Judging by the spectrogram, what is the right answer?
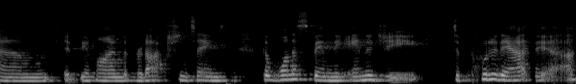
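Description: With an Australian accent, this voice has a dark, mellow tone, sounds somewhat breathy, and moves at a moderate pace with fairly even intonation. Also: woman. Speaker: community theatre founder. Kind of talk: panel discussion.

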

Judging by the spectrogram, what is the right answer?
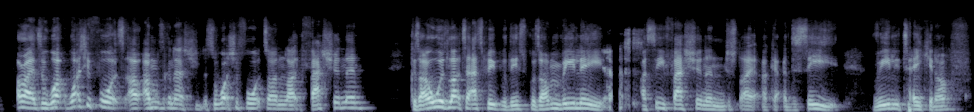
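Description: A man talks very fast with an English accent at a fairly high pitch, his intonation lively and his loudness swinging widely. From England. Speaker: podcast host. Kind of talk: interview.

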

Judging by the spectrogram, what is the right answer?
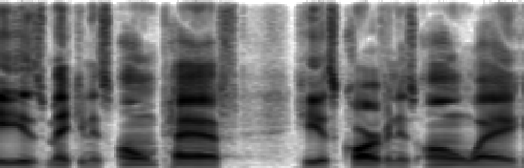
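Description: In an American accent, a man with a very deep, low pitch speaks at a moderate pace in a monotone, flat intonation, on a very clean recording with a silent background. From Oakland, California. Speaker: podcast host. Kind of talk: casual music show hosting.

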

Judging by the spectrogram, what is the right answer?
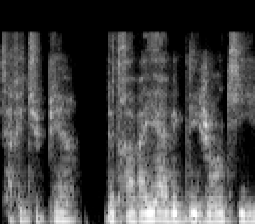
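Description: With a dark, mellow tone and a very deep, low pitch, a woman speaks in a monotone, flat way at a fairly slow pace. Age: 40s. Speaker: life coach and entrepreneur. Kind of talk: casual interview.

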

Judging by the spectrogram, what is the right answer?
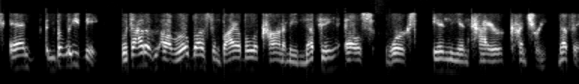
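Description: A normal speaking voice from a man with an American accent, fairly high in pitch, with a moderate pace and ordinary pitch variation. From US Midwest, Gary, Indiana. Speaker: political commentator. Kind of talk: political talk radio chat.

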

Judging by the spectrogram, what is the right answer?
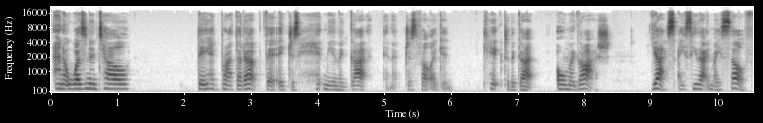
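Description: A woman at a medium pitch with fairly even intonation, big swings in loudness and long, frequent pauses, on a very clean recording with a silent background. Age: 30s. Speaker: podcast host. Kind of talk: personal monologue. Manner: slow, with pauses; unscripted.

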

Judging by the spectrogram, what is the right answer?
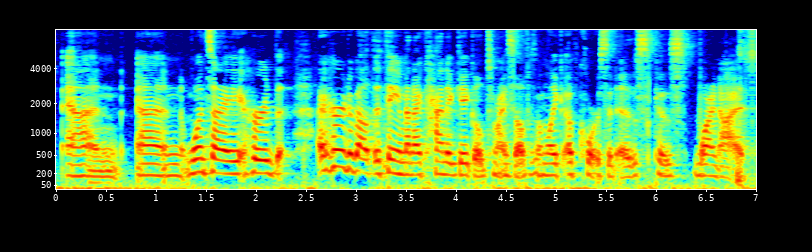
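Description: A woman speaks at a fairly quick pace. Noticeable background noise can be heard. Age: 40s. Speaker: artist. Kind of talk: interview.

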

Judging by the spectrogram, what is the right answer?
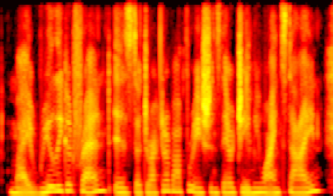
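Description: Dry and close with no echo, a woman's voice sits at medium pitch with a dark, mellow tone. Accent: General American. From New Jersey, US. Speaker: healthcare worker. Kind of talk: casual interview chat.

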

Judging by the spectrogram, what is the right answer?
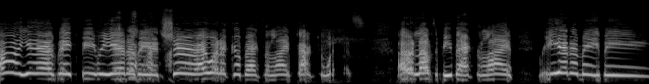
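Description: An acted character voice, pitched extremely high, at a middling speed. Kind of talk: put-on fake voice. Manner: mock eager.

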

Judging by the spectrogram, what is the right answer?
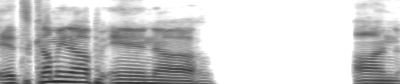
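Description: Using lively intonation, a man speaks at a medium pitch. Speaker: podcast co-host and comedian. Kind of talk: casual chat.

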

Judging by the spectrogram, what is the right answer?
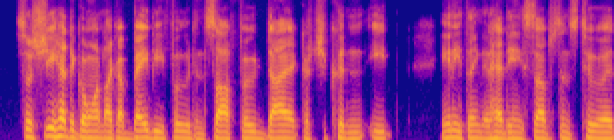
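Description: The delivery is fairly quick and monotone, with flat intonation, a dry, close sound with no echo and a quiet background. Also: man, medium pitch for a man. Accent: American. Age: 50s. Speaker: podcast host, former stand-up comedian. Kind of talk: casual chat.

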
